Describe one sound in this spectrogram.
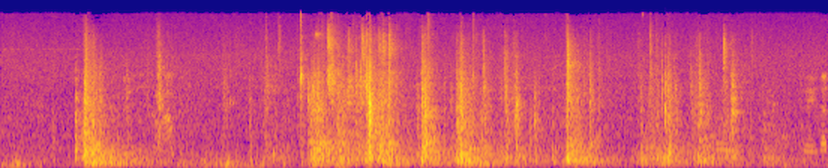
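Metal clanks and bangs loudly.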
